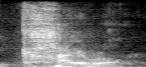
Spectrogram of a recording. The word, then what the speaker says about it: chiral: are said to be chyal uh it's a CH but it's pronounced like a hard c chyro chyro means handedness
